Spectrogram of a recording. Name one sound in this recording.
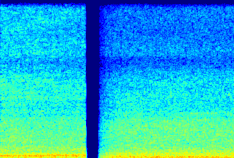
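A bus drives slowly over a rough yard.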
